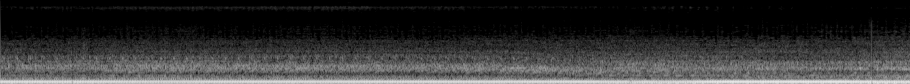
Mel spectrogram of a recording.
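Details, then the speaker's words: 2006 Mustang GT 4.6L 3V V8 with Flowmaster exhaust, after replacing all 8 coil packs: deep, steady rumble staying even through a slight rev rise, no misfire stumble; runs like a top. "Those Flowmasters sound good. Alright, so as you can see, she runs like a top."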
